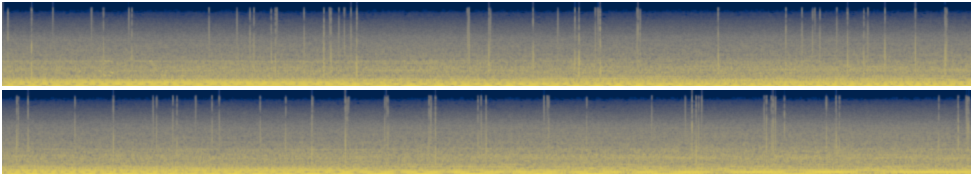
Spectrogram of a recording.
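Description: Single-engine light airplane's piston engine and propeller running steadily at climb power just after takeoff, heard loud inside the cockpit.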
